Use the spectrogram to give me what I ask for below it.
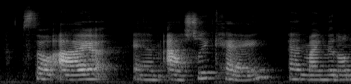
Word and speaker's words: Kei: first and middle name so I am Ashley Kay and my middle name is spelled in a way in which no one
